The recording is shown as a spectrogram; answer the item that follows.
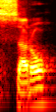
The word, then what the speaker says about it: subtle: So then we went back in time and we have these small subtle notice subtle silent B these small subtle earthquakes where everybody's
